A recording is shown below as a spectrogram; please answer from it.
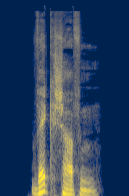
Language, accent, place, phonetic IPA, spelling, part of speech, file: German, Germany, Berlin, [ˈvɛkˌʃafn̩], wegschaffen, verb, De-wegschaffen.ogg
- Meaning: to take away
